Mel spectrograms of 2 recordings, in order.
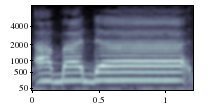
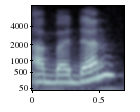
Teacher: Dalnya jadi mad iwad karena ada fathah tanwin yang diwakofkan atau diberhentikan. Jadi tadinya fathah tanwin abadan, kalau berhenti jadi abada, dibacanya panjang 2 harokat.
